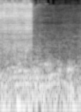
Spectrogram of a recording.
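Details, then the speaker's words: Dental air-syringe blast: a short, sharp hiss of compressed air under half a second, drying adhesive during a class III composite resin restoration on a laboratory practice model. "A gente aplica sempre mais de uma camada, mas aqui no laboratório também não tem necessidade. Joga jato de ar"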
